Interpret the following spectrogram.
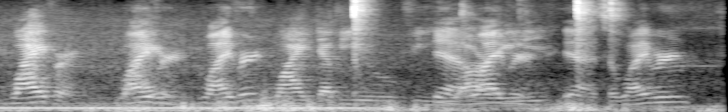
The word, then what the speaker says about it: wyvern: I don't know how do you pronounce it? The Revan? What's the dragon that starts with W? Wyvern.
